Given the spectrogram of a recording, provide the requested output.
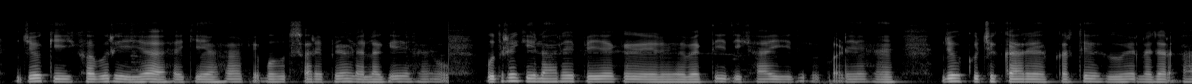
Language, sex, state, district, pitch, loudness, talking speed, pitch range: Hindi, male, Chhattisgarh, Balrampur, 125 Hz, -33 LUFS, 150 wpm, 120-130 Hz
